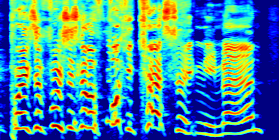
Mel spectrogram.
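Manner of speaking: high, loud exasperated yell; comic panicked outburst; frantic protest. Real, not acted. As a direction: protest at the top of the voice, easing at the end. Protesting friend's suggestion to rip cable.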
